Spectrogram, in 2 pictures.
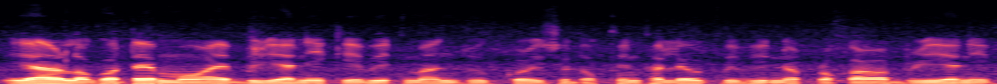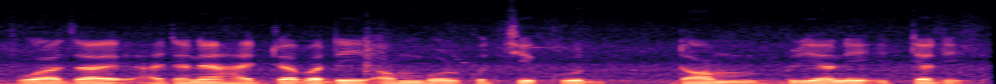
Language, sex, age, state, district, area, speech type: Assamese, male, 18-30, Assam, Golaghat, rural, read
